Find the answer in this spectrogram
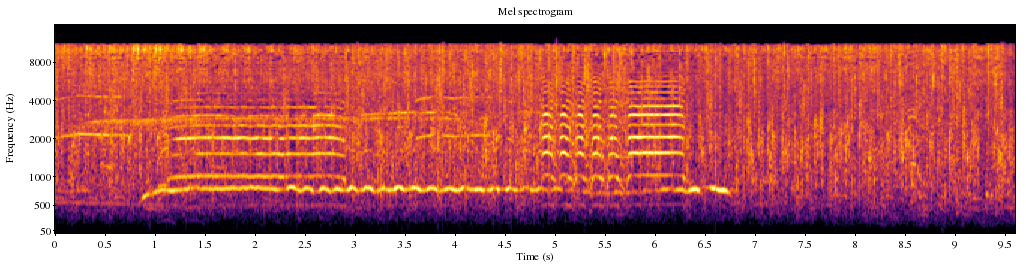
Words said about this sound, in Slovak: Takže zatleskajme im.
